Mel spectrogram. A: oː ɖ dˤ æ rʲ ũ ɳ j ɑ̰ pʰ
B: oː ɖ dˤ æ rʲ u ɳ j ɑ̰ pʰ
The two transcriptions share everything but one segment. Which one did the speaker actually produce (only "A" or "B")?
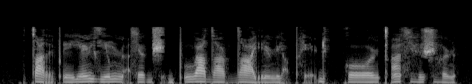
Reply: A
